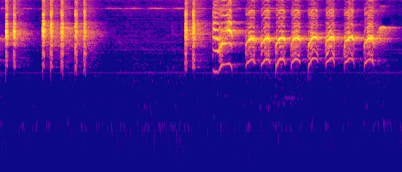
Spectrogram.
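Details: Konin (brown-throated sunbird) singing in a recording used to prompt birds into song: short bursts of high dry clicks, then a fast series of thin upslurred chirps repeated about every fifth of a second.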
